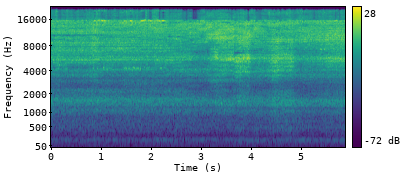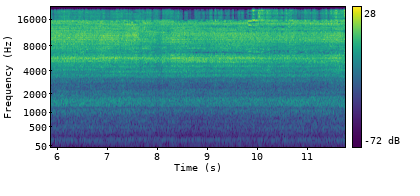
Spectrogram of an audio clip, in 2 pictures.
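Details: Continuous high-pitched hiss of an Airflow air-polishing jet removing plaque between the teeth during an adult man's routine professional hygiene cleaning.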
